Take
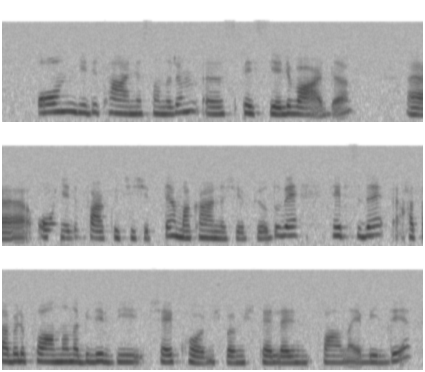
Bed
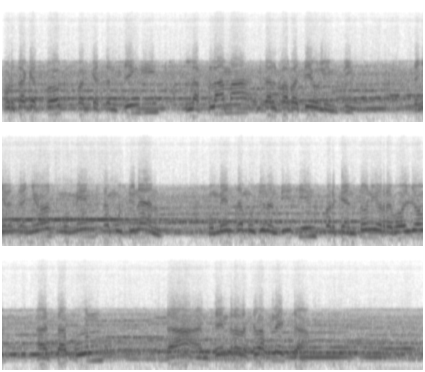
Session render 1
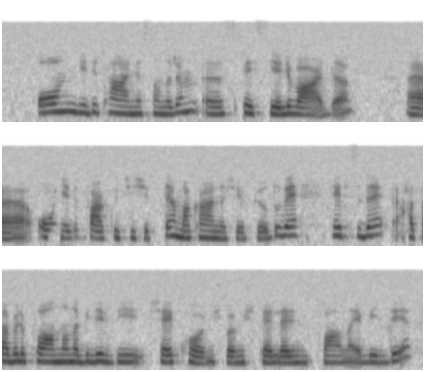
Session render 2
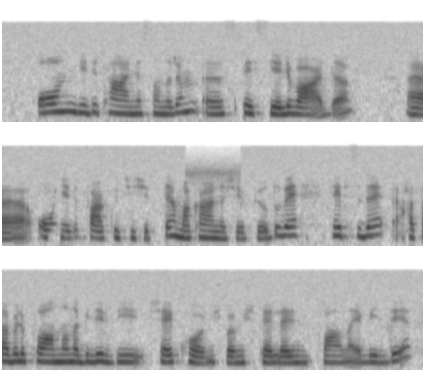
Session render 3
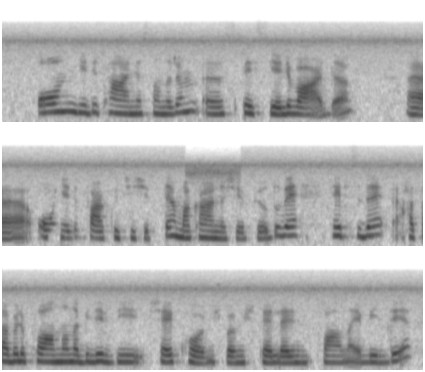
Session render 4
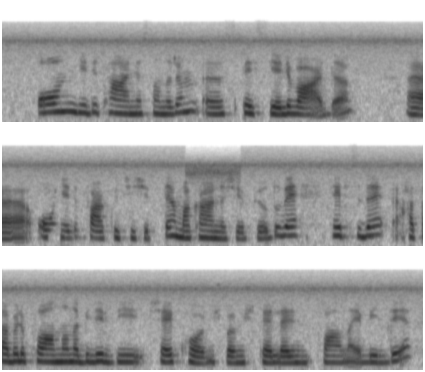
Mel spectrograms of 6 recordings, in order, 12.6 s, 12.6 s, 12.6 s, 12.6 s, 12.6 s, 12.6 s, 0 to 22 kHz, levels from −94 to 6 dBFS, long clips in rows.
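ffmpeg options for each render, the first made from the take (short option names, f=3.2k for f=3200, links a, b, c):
-af "afftdn=nr=7:nf=-46"
-filter_complex "[0:a]asettb=1/sr,asplit=3[a][b][c];[a]atrim=end=6.044[d];[b]atrim=start=6.04:end=6.6,asetpts=PTS-STARTPTS,afade=t=in:d=0.004:c=qsin,afade=t=out:st=0.556:d=0.004:c=qsin,lowpass=f=5.1k:t=q:w=7.2[e];[c]atrim=start=6.596[f];[d][e]acrossfade=d=0.004:c1=hsin:c2=qsin[g];[g][f]acrossfade=d=0.004:c1=qsin:c2=hsin"
-af "lowpass=f=6.6k:t=q:w=10"
-af "volume=9.5dB,alimiter=limit=-3dB:level=0:latency=1"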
